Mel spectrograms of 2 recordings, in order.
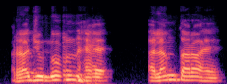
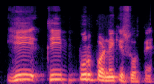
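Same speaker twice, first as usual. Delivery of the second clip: ordinary talk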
